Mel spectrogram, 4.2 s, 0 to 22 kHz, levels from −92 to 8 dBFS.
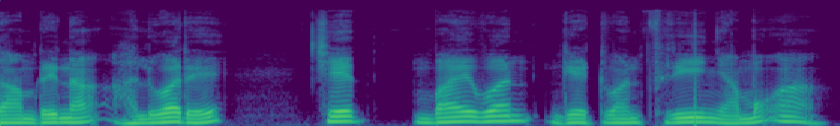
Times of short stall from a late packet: none

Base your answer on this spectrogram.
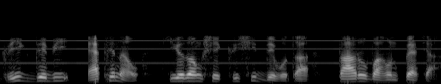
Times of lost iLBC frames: none

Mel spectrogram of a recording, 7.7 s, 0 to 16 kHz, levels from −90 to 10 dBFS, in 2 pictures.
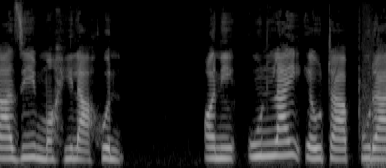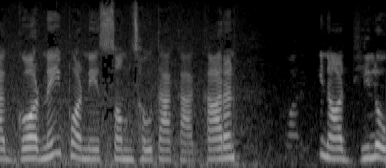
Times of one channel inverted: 6.21-7.07

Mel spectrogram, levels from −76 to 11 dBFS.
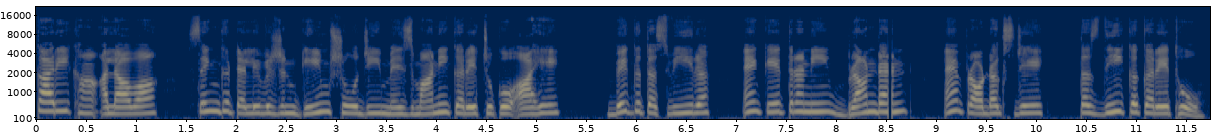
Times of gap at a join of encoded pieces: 8.51-8.56

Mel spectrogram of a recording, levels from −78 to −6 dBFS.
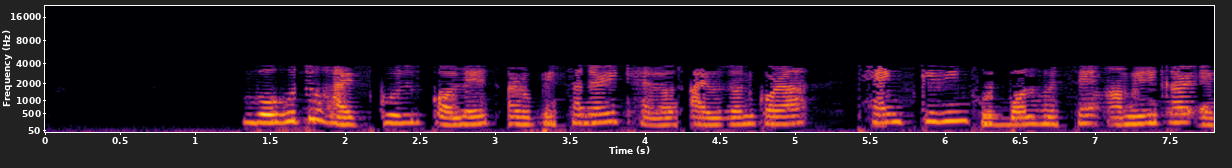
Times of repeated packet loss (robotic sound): none

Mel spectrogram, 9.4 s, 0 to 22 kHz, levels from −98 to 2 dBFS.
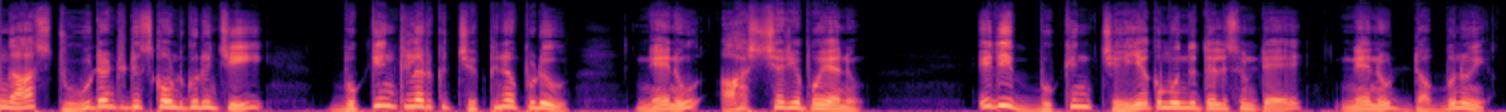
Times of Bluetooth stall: none

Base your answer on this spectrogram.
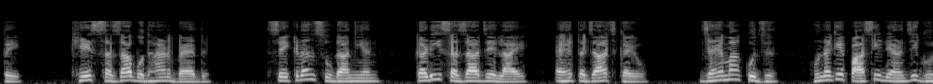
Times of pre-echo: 6.19

